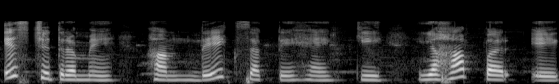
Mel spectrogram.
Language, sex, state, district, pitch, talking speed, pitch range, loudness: Hindi, female, Madhya Pradesh, Dhar, 210 Hz, 120 wpm, 200-230 Hz, -19 LUFS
